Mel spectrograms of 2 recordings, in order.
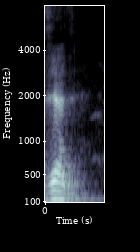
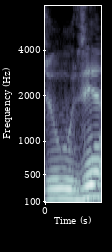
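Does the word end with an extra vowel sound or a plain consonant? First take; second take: plain consonant; extra vowel. First: The word ends on a plain j consonant. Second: The final e is sounded as an extra vowel. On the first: The speaker calls it right. "ये आपका लिखा है जज" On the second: The speaker calls it wrong. "जूझे नहीं पढ़ेंगे"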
